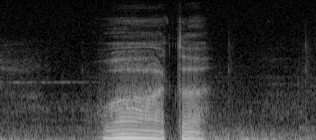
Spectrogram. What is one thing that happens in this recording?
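A man exclaims loudly in a drawn-out voice into a microphone.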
